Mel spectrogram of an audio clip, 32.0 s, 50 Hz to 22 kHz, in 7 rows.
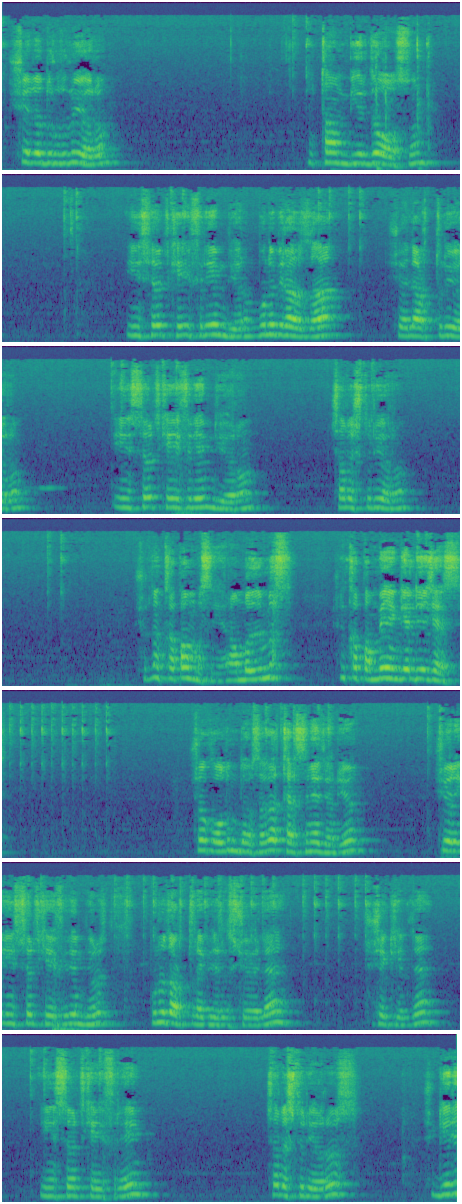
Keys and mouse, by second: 1.1-5.8 drag, 6.3-8.1 right drag, 8.8-11.0 drag, 11.3-18.2 drag, 19.0-23.6 drag, 25.5-28.8 drag, 29.3-32.0 drag.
